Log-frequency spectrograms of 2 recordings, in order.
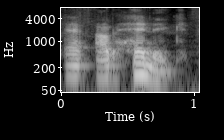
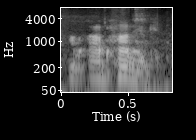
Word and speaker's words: abhängig: If you didn't have the A umlaut, it's abhängig. So you can see it changes the pronunciation of the word, but it makes it so. So O umlaut is U umlaut is and A umlaut is air.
